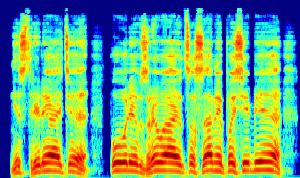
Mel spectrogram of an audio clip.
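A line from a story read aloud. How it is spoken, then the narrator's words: Policeman shouting in Marathi. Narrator (Russian): крикнул один из полицейских на маратхи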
